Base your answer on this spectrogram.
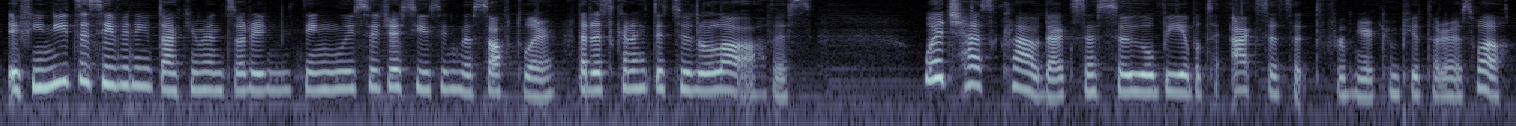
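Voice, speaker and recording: A woman's voice: on the high side, a little fast, faint music behind, natural voice. A woman playing a friendly, businesslike law firm boss in an audio roleplay, speaking conversationally to the listener. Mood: friendly, lightly teasing. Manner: businesslike, conversational, lightly teasing. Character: brisk, friendly female law firm boss giving instructions.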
